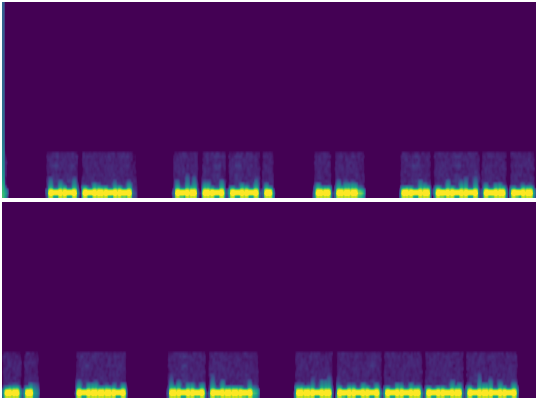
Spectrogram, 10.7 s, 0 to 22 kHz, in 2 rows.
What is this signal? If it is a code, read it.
Morse code, heard as a keyed tone, about 36 wpm, 700 Hz. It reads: MY NAME IS RONNIE <BT> WX FOGGY
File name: UK MASTER QSOs TRAINING / 35WPM / UK MASTER QSOs 0009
